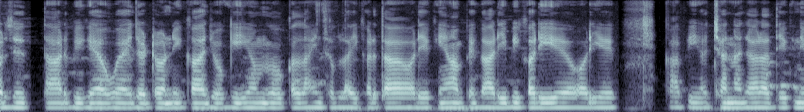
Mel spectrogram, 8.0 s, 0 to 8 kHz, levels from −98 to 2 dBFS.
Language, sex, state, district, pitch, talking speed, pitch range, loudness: Hindi, male, Bihar, West Champaran, 130 Hz, 245 wpm, 125-130 Hz, -18 LUFS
